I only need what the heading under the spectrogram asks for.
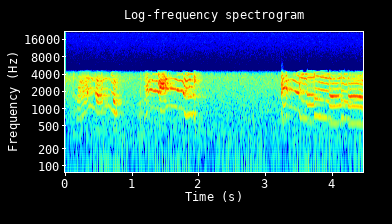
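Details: A domestic cat whining in the background while two dogs have lunch indoors; three drawn-out, wavering meows with rich harmonics, each about a second long, separated by short pauses.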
